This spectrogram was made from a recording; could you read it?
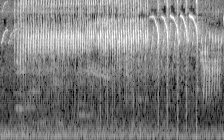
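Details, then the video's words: Singing canary, used to coax untrained canaries into song: a long dense buzzy trill holds for almost three seconds, then a handful of loud falling whistled swoops and a short low rasp close the phrase. "KENARI MANTAP Untuk Pancing bunyi burung kenari bahan"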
